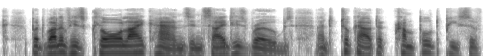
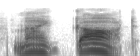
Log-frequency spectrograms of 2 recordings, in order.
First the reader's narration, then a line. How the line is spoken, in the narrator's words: said Lupin softly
